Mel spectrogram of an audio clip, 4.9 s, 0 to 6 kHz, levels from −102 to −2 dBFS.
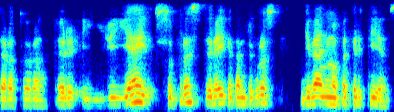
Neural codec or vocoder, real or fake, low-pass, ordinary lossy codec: none; real; 5.4 kHz; AAC, 48 kbps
